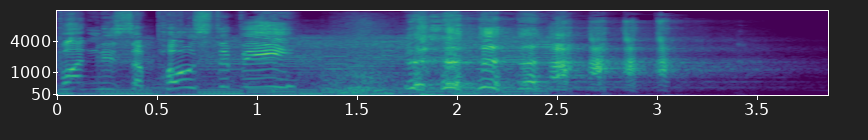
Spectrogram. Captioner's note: yang laughs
